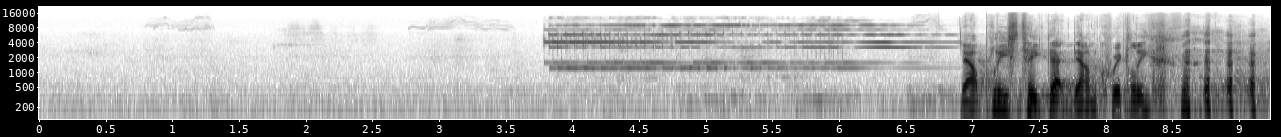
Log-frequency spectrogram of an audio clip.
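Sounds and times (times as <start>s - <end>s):
phone ringing during a service: 3.8s - 7.1s
speech: 6.9s - 9.2s
laughter: 8.3s - 9.2s.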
